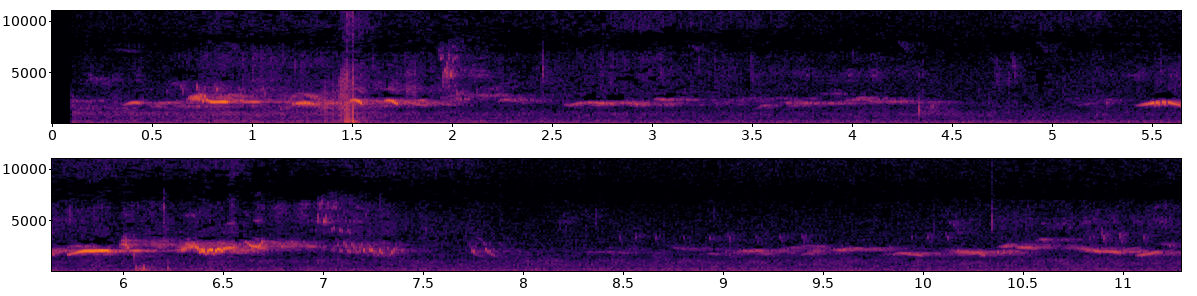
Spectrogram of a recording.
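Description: A small songbird singing in three bouts of quick, high twittering notes with pauses between, over faint outdoor hiss. There is a brief click about a second and a half in and another about six seconds in.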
